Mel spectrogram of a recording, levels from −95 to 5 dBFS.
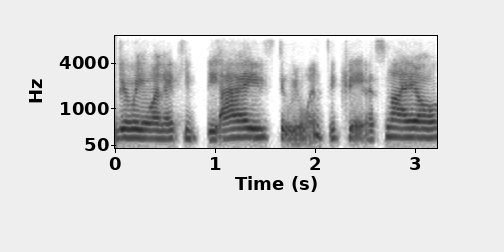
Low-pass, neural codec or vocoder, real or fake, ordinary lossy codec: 7.2 kHz; codec, 16 kHz, 1 kbps, FreqCodec, smaller model; fake; Opus, 24 kbps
